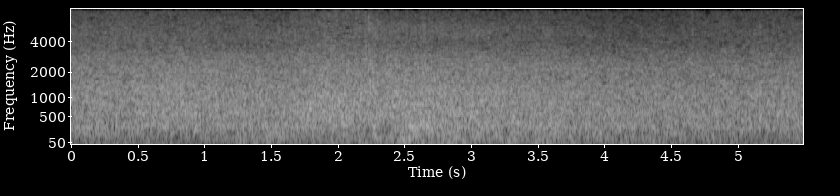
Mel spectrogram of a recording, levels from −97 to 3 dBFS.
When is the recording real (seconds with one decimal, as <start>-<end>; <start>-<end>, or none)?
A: 1.2-2.8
